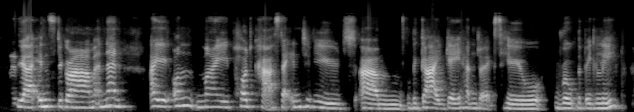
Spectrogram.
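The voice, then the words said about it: Geordie English accent. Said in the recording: “my dodgy Geordie accent ... you've got an English accent”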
